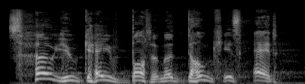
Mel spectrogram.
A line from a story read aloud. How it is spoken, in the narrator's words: Oberon laughed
